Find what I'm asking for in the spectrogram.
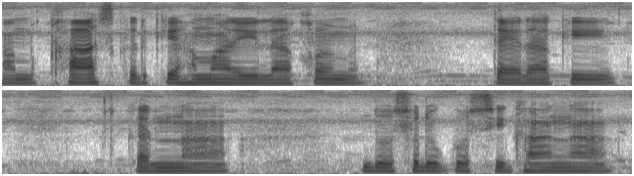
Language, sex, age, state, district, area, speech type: Urdu, male, 18-30, Bihar, Darbhanga, urban, spontaneous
